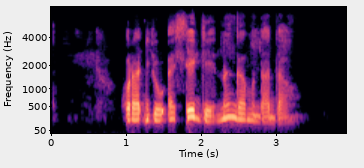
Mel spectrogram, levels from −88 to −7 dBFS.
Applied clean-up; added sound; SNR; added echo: neural mask model Resemble Enhance denoiser.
